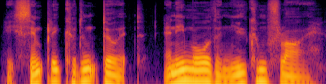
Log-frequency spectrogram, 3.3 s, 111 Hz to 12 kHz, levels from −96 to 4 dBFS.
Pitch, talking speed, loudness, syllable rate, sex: 100 Hz, 200 wpm, -16 LUFS, 4.3 syllables/s, male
